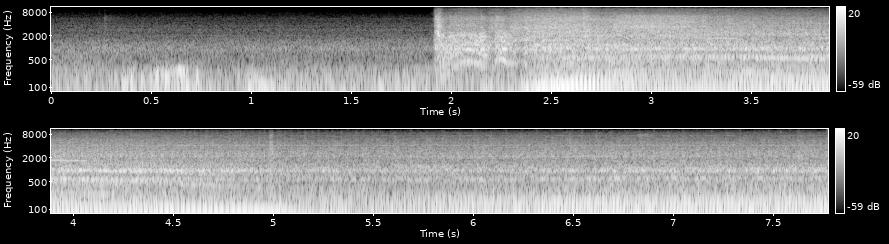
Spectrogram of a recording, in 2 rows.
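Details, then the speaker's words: Mk1 NA Mazda MX5 with the standard 1.6 engine: cranks, catches cleanly, then a steady idle with a faint puffing tick. This is a slight exhaust manifold blow the owner noticed over the last few days of driving. "There is a slight blow from the manifold, which I have noticed over the last few days driving it."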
